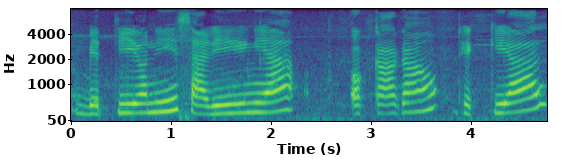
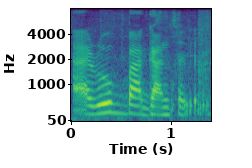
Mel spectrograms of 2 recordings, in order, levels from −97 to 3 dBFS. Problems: background sounds at intervals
